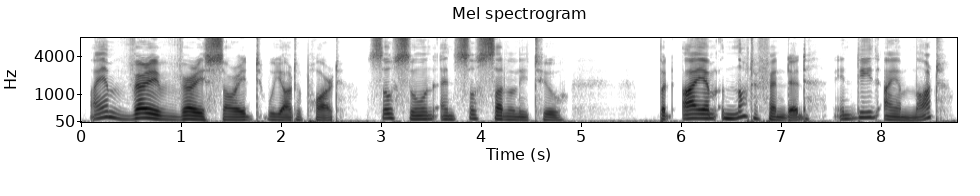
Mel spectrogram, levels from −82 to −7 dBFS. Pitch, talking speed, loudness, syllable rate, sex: 125 Hz, 160 wpm, -20 LUFS, 4.9 syllables/s, male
